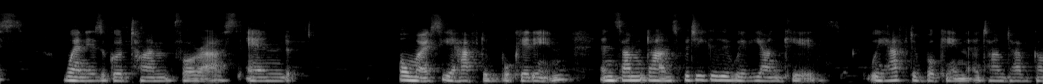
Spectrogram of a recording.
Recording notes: the live Q&A we did in the Wholesome Mumma Facebook Group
